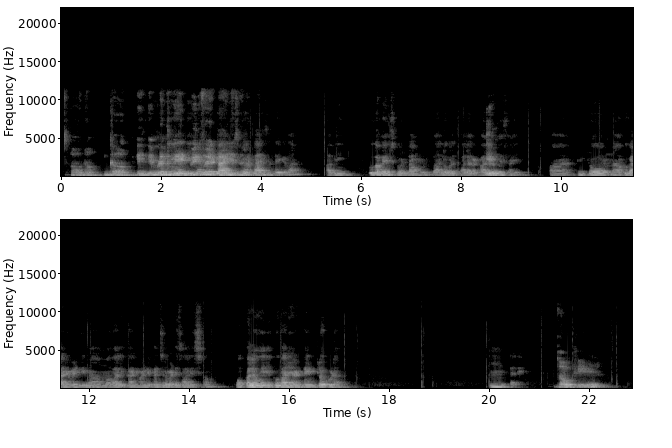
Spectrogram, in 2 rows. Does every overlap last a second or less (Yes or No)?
No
